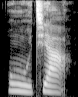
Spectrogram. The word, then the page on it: 物价: wù jià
